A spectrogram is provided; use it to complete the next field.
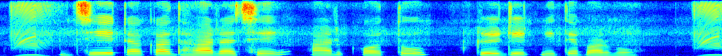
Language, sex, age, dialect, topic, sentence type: Bengali, female, 18-24, Northern/Varendri, banking, statement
